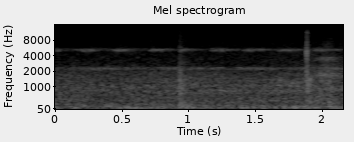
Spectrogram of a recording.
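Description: Crickets trill steadily at a high, thin pitch, with two faint clicks in the background.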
